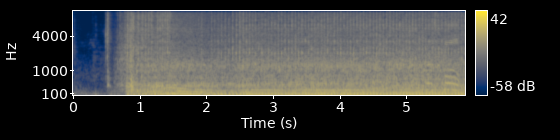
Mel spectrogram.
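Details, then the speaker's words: Troy-Bilt rear-wheel-drive mower with a Briggs & Stratton engine, after an ultrasonic carb clean, started cold on choke: it fires on the first pull and settles into a slightly rich, steady choked idle, a normal cold start. "Can you hear the choke? It's engaged."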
